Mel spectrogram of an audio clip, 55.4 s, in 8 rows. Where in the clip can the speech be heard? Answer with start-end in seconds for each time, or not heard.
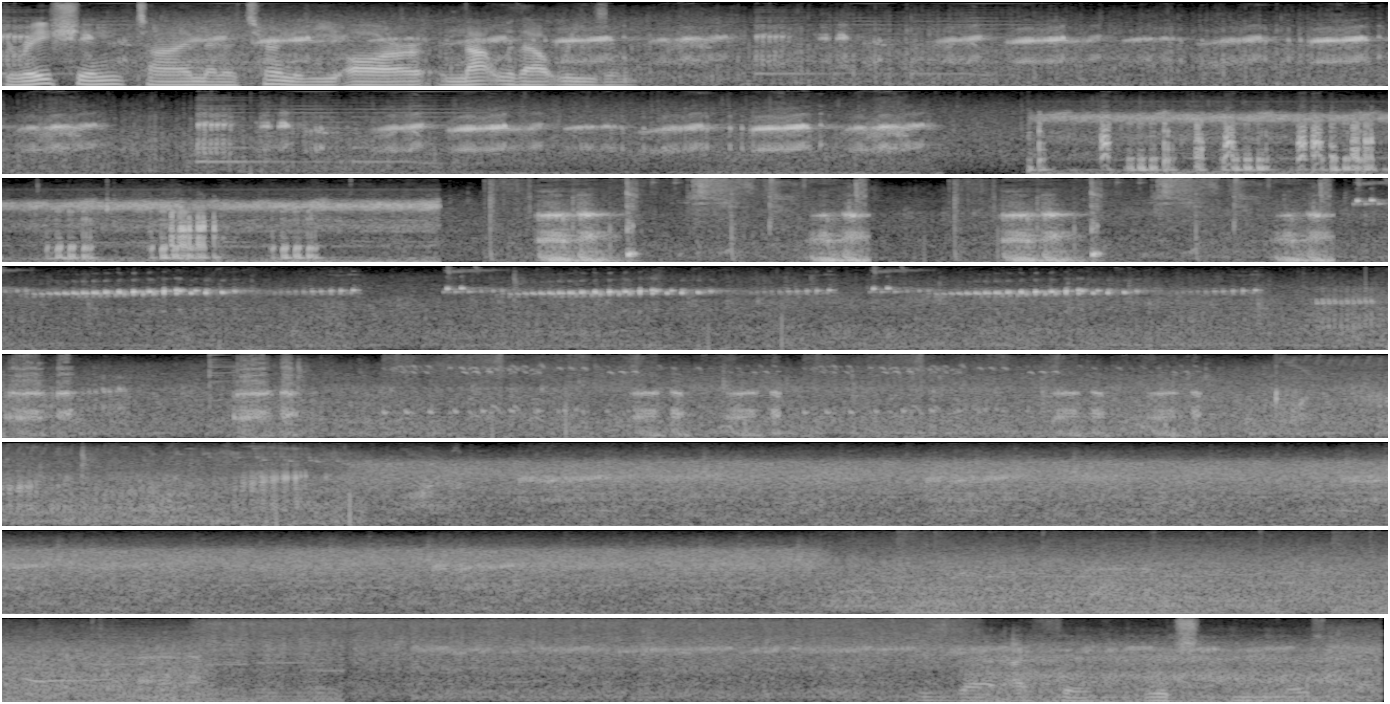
0.0-3.2, 53.0-55.3.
